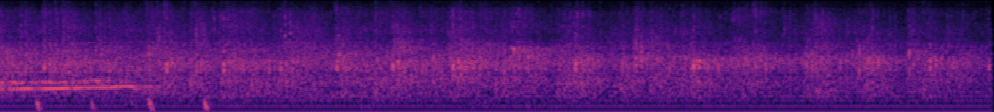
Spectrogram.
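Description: A church crowd applauds steadily for the woman in charge of the kids' church, dense clapping spread across the whole clip at a fairly even level, with a few low thumps at the start.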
